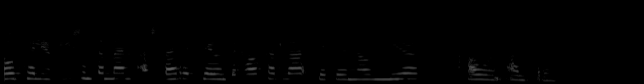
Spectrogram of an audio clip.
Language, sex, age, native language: Icelandic, female, 50-59, Icelandic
